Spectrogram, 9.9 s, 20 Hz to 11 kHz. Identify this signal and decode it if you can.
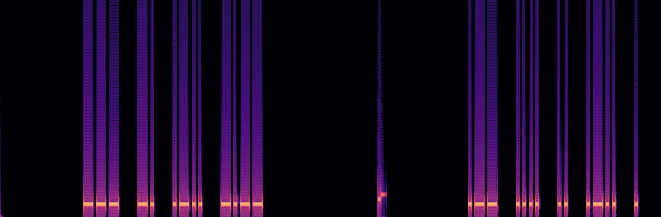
Morse code, heard as a keyed tone, about 25 wpm, spaced as for 18 wpm, 700 Hz. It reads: ONLY WHILE
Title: 2x Character Spacing - Top 300 Words - 25wpm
